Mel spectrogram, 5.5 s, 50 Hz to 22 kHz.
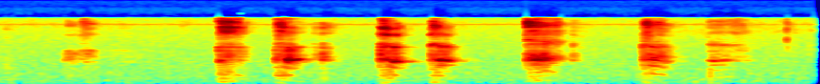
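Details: A 9-month-old infant pulling up to stand gives about eight short, light cough-like bursts with a voiced edge, loosely spaced; a deliberate fake cough, a normal playful behaviour.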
